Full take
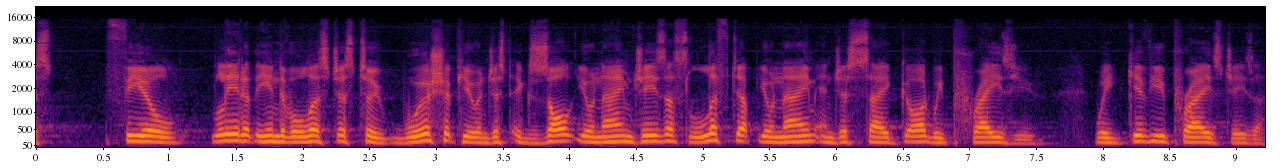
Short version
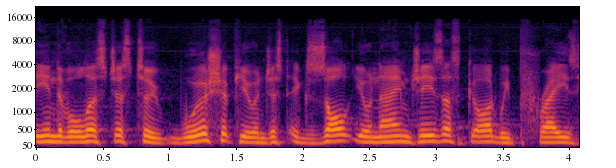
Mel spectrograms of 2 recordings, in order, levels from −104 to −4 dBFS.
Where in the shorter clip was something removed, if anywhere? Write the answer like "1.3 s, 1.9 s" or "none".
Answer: 3.2 s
